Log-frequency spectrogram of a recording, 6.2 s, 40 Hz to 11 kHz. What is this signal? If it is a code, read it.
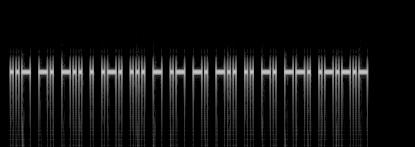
Morse code, heard as a keyed tone, about 28 wpm, 700 Hz. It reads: UNDERSTANDING.
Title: Sentences from Top 1000 Words - Review Part 3 - 28wpm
